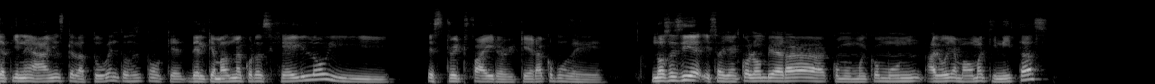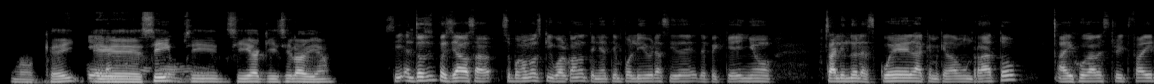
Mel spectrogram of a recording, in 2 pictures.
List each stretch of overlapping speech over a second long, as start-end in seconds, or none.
12.5-13.7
